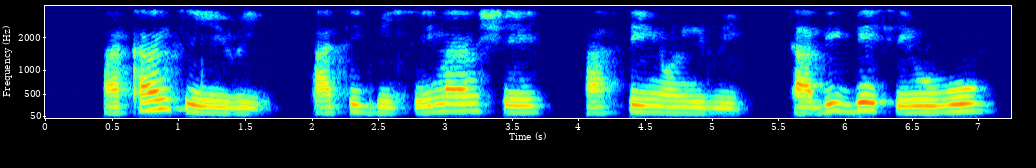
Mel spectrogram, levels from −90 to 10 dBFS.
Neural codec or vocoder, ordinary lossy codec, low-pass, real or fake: codec, 16 kHz, 8 kbps, FreqCodec, smaller model; none; 3.6 kHz; fake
